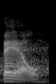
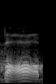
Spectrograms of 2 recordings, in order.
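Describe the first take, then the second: First: The word has a Southern US pronunciation. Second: The word has a standard, careful pronunciation. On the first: "but here in the South, we call it Baal" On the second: "if you want to actually pronounce it correctly, it's called Baal"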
